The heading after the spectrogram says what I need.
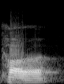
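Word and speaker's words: CARA: You first go on Kara's website, Yeah.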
